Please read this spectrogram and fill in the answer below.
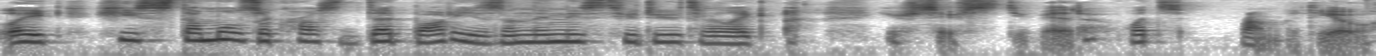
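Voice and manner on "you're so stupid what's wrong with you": put-on near-whispered, breathy, hushed girl voice. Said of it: "I love your straight girl voice".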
